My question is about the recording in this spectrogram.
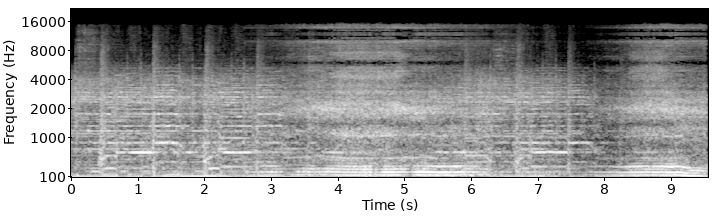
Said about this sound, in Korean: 전 여기 오면 늘 제트스키를 타는데요. 바다 위를 시원하게 달리면 정말 기분 좋죠.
